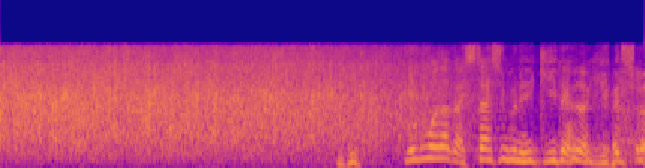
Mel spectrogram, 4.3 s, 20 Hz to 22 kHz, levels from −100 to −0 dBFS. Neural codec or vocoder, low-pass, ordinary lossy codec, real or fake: none; 7.2 kHz; none; real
